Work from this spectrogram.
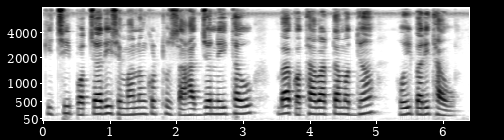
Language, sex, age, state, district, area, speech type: Odia, male, 18-30, Odisha, Bhadrak, rural, spontaneous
